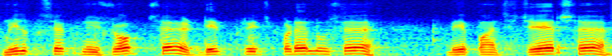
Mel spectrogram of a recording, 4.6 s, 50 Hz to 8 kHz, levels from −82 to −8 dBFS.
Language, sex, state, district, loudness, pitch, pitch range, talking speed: Gujarati, male, Gujarat, Gandhinagar, -18 LUFS, 150 Hz, 135-160 Hz, 155 wpm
